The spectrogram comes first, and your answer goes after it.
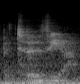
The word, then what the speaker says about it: Battersea: Although I'm told now Battersea, the suburb, is now to be pronounced Battersea.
